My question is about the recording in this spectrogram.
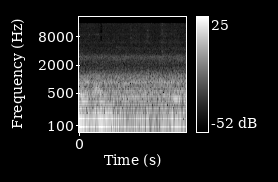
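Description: A man's drawn-out hesitant 'um' near the start, over a steady low background rumble with no clear source.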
